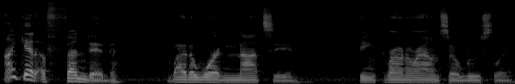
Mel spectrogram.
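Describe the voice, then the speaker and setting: A man's voice: lowish voice, expressive, a little slow, slight background noise. A man giving a blunt, profane monologue straight to his viewers, often checking in with "all right?". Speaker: vlogger. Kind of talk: unscripted monologue to camera.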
